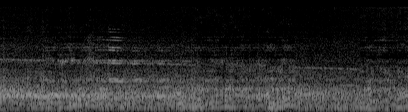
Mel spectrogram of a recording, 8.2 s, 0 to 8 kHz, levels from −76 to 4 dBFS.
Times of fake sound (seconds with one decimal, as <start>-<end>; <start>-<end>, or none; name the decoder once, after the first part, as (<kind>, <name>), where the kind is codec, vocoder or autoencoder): 0.9-1.9 (codec, SNAC); 3.9-5.9; 7.2-8.2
